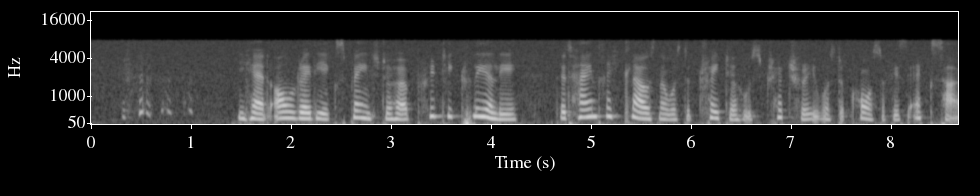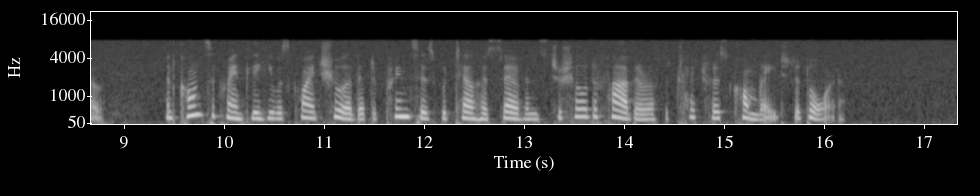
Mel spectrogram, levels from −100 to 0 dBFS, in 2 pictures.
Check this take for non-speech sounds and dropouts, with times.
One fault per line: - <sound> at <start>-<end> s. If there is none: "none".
- laugh at 0.3-1.0 s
